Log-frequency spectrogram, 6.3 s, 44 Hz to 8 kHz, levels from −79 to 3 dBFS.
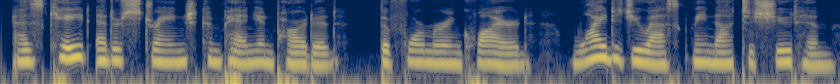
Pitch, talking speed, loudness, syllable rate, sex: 170 Hz, 180 wpm, -19 LUFS, 4.7 syllables/s, female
